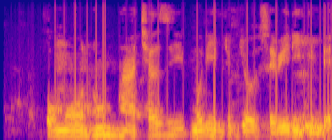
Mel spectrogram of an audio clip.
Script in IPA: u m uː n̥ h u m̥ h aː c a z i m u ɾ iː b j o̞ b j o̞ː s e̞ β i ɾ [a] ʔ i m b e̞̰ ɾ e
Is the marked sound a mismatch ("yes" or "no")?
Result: yes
